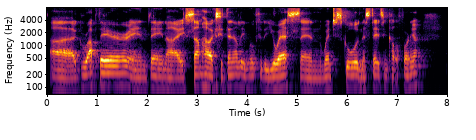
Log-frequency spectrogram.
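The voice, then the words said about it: Israeli accent. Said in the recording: “I have an accent, originally from Israel”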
